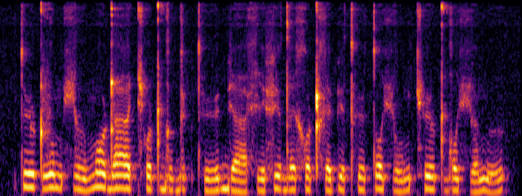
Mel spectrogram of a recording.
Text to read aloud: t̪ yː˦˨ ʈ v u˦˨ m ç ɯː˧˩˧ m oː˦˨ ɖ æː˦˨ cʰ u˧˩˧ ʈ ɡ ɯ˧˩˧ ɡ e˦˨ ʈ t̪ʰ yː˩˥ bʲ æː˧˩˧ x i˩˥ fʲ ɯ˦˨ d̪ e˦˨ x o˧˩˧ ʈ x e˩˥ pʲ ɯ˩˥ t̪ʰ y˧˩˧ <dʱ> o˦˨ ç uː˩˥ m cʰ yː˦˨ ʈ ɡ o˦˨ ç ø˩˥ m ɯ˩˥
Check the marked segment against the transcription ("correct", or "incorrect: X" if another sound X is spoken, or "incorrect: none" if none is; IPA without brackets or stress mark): incorrect: t̪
